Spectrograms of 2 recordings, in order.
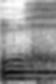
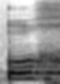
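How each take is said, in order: The two takes are said the same way.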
